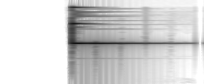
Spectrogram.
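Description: Notification-bell ding sound effect from a subscribe-button animation: one bright ding about three-quarters of a second in, a single high ringing tone fading away, with a couple of faint clicks just after it.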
